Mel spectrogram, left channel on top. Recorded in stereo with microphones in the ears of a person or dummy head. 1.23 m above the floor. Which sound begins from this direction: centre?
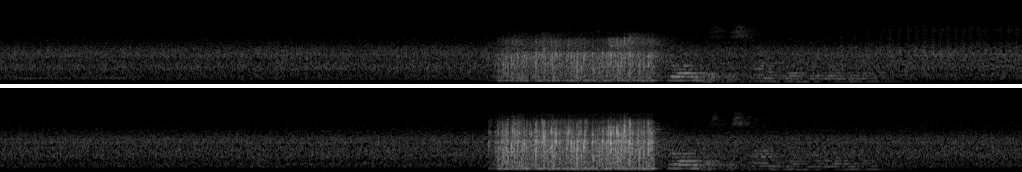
A woman speaking, at 6.7 s.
